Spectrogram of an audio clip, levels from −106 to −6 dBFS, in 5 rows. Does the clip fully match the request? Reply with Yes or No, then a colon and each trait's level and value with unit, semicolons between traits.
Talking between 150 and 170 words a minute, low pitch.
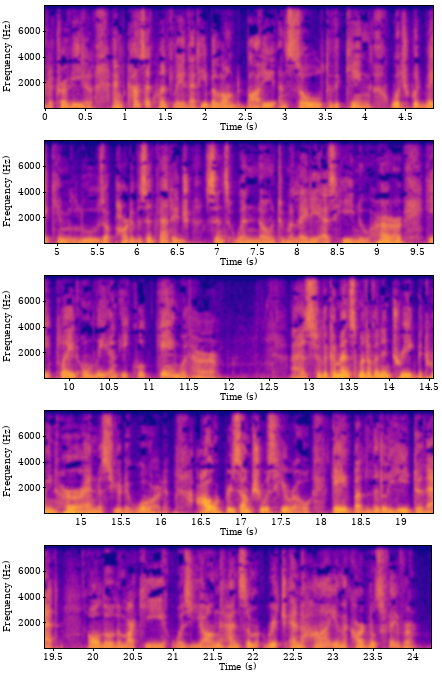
No: average, 185 wpm; low, 100 Hz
